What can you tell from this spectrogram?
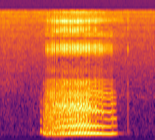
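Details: Angry Russian Toy Terrier producing a single steady low growl lasting about one second, with a faint click just after it ends.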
